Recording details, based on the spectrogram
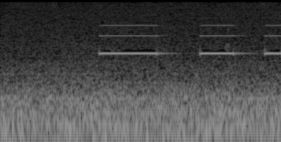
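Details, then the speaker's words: Multimeter continuity test on a scale cable connector: short bursts of a clean high-pitched tone start and stop as the probe touches the pin that matches the orange wire, and the meter shows a closed circuit. "There it is. And you see, when I hear the tone, I'm also getting the measurement on the display."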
